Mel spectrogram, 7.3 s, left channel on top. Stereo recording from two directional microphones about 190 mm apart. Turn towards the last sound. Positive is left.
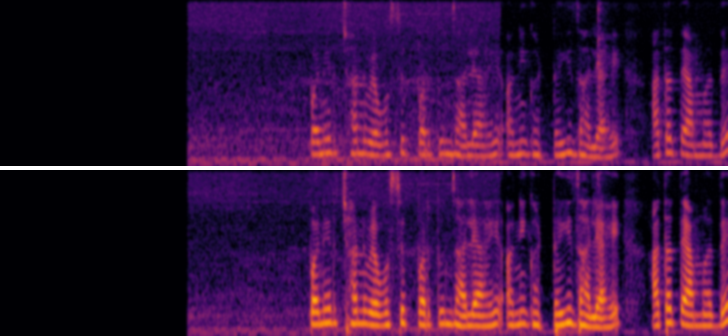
turn(degrees=-30)  # may be behind; listen again after turning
